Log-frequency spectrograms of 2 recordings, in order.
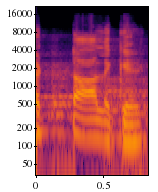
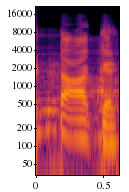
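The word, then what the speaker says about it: talk: फिर क्या पढ़ेंगे सर यहां पर जो एल है यह साइलेंट है इसे नहीं पढ़ा जाएगा तो इसे पढ़ेंगे टक टी ए एल के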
